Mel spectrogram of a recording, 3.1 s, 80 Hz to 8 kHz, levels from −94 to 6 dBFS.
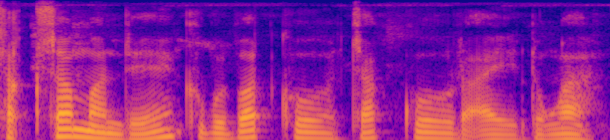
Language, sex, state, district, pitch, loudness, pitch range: Garo, male, Meghalaya, West Garo Hills, 120 Hz, -21 LUFS, 110-130 Hz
